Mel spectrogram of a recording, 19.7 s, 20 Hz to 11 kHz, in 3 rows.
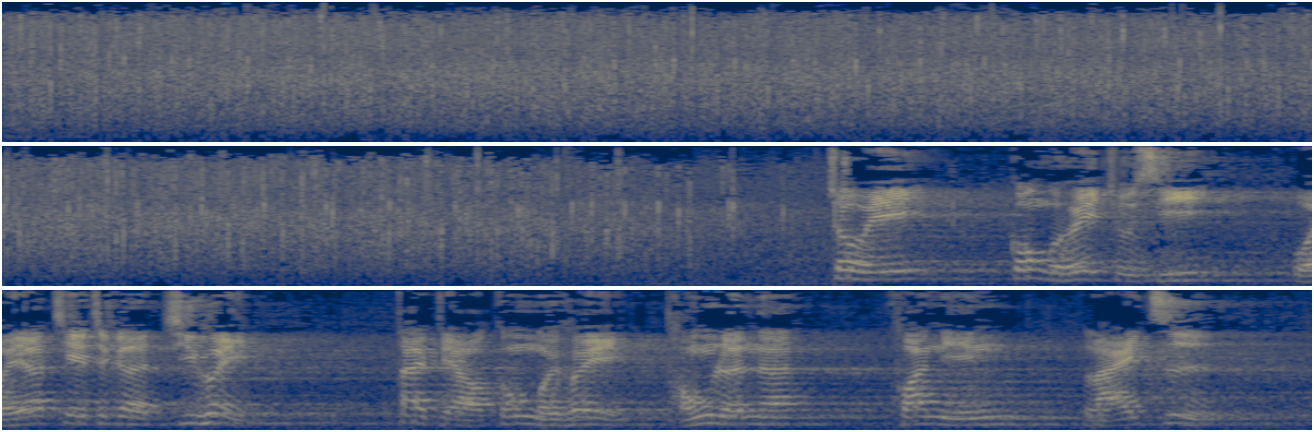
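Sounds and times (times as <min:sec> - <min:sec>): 
sustained applause from a large audience: 0:00.0 - 0:10.7
speech: 0:10.7 - 0:14.5, 0:15.1 - 0:19.3.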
